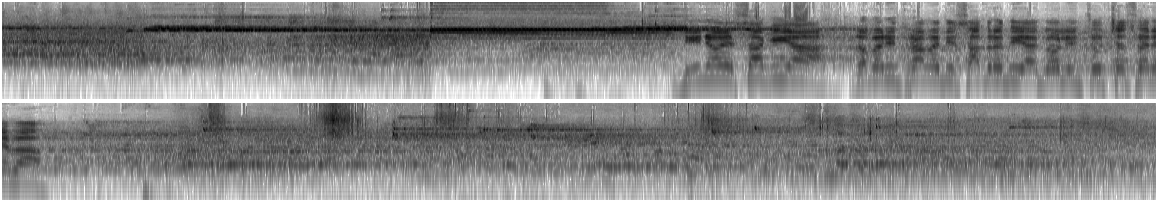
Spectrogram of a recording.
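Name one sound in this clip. Girls shout and call out to one another in a large echoing hall.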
